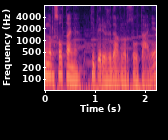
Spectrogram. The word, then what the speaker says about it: Nur-Sultan: котором мы вонять с тобой были присутствовали и правильно говорить в нарсил таня теперь уже давно result они абсолютно верно и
